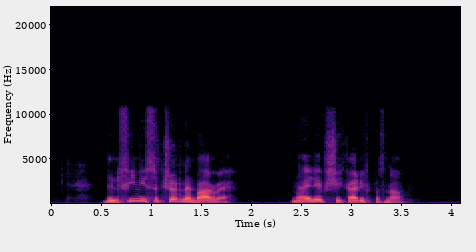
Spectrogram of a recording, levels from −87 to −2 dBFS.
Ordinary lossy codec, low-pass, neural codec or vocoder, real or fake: none; 10.8 kHz; autoencoder, 48 kHz, 32 numbers a frame, DAC-VAE, trained on Japanese speech; fake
